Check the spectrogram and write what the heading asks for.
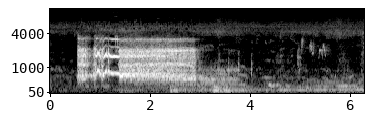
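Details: Rooster giving one loud, raspy crow lasting over two seconds with a brief break early on, followed by quieter background noise and faint low sounds.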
